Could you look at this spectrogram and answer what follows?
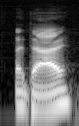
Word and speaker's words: Addae: Addae. Addae is the cornerback's coach from the University of Miami.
